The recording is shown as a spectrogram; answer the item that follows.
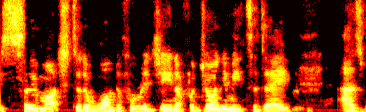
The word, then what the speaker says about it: Regina: always causes a challenge you say regina and i know everybody around the world says regina but my father gave me my name and i loved my name i pronounce it regina yes okay i love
